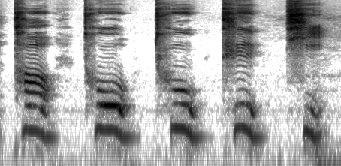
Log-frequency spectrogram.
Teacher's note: é o t aspirado, tá? Então não xia muito, é o t, então ele é mais forte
